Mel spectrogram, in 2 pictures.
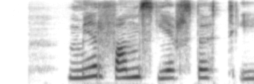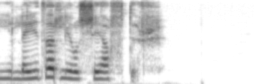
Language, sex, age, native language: Icelandic, female, 20-29, Icelandic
